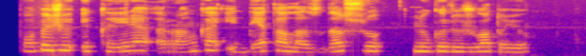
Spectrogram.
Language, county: Lithuanian, Vilnius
